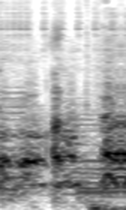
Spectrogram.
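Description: Dogs in a video game give short yipping barks, two or three quick calls close together at moderate loudness, without speech over them.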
